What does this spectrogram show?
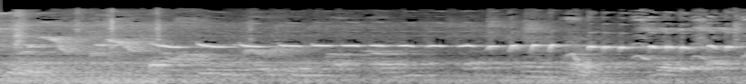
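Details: White-rumped shama from Đắk Lắk, Vietnam, in a singing contest: a steady high whistle that breaks into a rapid run of repeated pulsed notes, with people talking underneath.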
